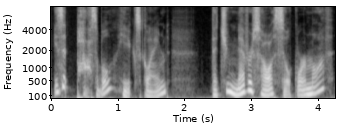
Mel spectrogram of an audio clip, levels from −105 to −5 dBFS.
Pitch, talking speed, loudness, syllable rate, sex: 150 Hz, 170 wpm, -21 LUFS, 5.1 syllables/s, male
